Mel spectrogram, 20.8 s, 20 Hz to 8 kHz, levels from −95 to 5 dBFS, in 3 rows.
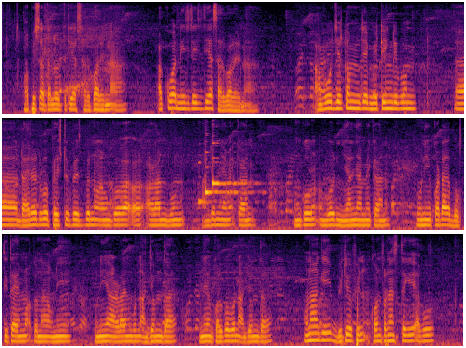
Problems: constant background noise, continuous background conversations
